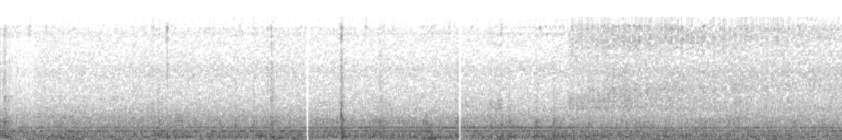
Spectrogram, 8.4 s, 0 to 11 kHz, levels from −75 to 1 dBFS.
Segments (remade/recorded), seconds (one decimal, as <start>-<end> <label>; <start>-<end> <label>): 0.0-8.4 recorded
